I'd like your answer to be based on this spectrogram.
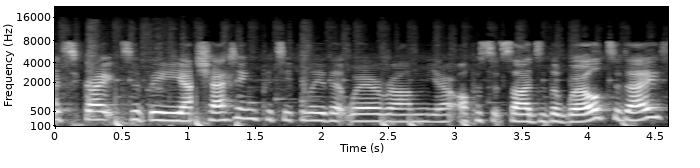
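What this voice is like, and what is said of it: Australian accent. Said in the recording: “I like a good Aussie accent.”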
